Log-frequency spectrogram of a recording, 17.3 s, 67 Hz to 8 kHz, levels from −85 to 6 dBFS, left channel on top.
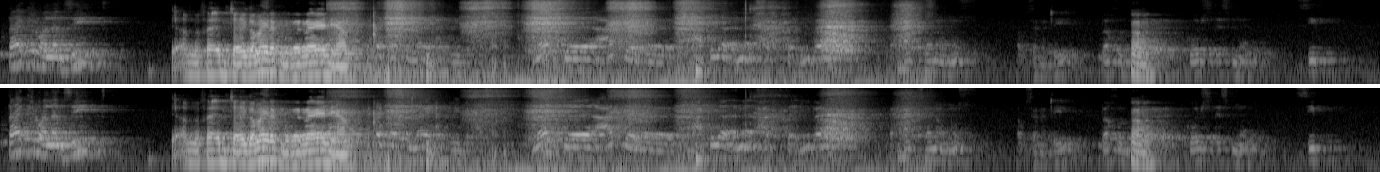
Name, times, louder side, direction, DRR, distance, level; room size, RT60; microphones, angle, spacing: voice 1, 0.1-1.2 3.0-3.6 3.9-10.5 11.1-12.1 12.7-13.4 13.7-15.8 16.3-16.5, right 2 dB, 35° right, 2 dB, 3.6 m, -39 dB
voice 2, 2.2-4.4 11.2-11.3 14.1-14.4, left 1 dB, 5° left, 5 dB, 1.6 m, -25 dB
Breathing, 4.1-11.7, left 7 dB, 85° left, 1.0 m, -34 dB
30.0 x 13.5 x 9.7 m, 1.3 s
head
